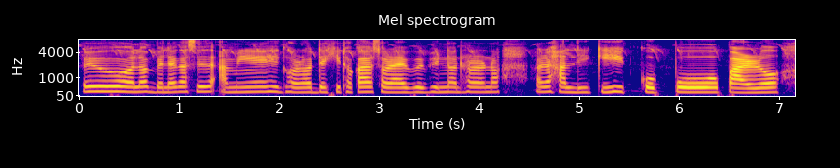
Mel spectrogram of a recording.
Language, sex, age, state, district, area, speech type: Assamese, female, 18-30, Assam, Golaghat, urban, spontaneous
